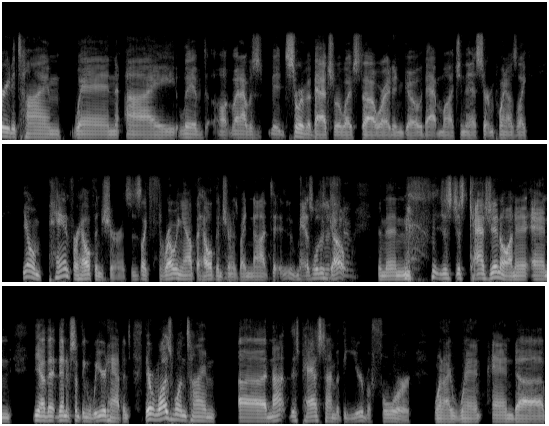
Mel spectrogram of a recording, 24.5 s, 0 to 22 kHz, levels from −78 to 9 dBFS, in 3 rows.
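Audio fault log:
throughout: Opus voice compression. The speech sounds muffled, hoarse and faintly robotic, and nothing remains above about 8.5 kHz. The audio points to Opus's SILK speech coder running at a very low rate, around 10 kbps, with the excitation coded coarsely. Unlike a plain low-pass filter, which would only dull the top end, the rough, synthetic grain in the voice itself reveals a model-based speech codec.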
